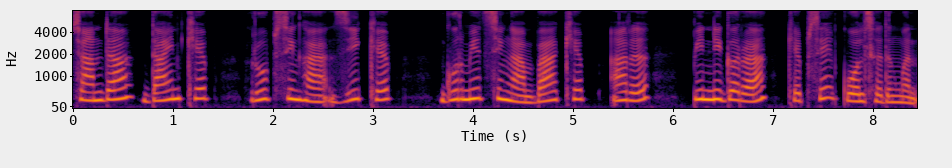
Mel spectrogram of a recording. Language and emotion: Bodo, neutral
